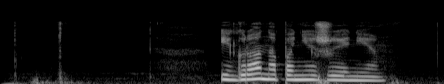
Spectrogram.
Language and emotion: Russian, neutral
